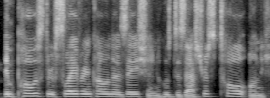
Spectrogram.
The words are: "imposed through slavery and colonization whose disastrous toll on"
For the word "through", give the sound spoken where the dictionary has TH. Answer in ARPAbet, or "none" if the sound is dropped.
TH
